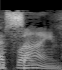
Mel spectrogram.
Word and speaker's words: Syne: S-Y-N-E. – Oh, Syne.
